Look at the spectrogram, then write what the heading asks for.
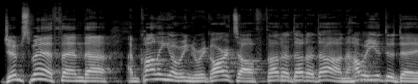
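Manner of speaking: mock telemarketer reading a script; bad salesperson. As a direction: play a cheesy cold caller. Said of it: "a bad salesperson is gonna be like".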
